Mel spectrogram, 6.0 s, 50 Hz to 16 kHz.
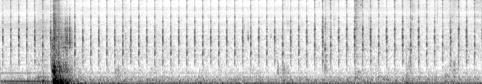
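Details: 1996 Jeep, purge solenoid in scan-tool active test: crisp, even ticking about five times a second as it cycles normally; the repaired purge circuit had been pulling from the canister at startup, causing hot-restart problems.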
